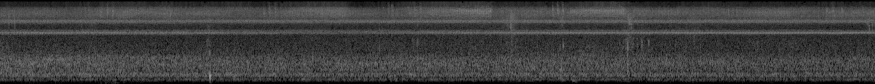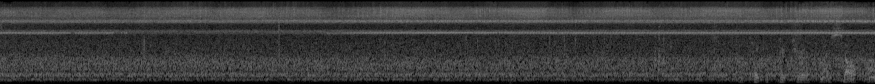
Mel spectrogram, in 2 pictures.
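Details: Late-season honey bee swarm in a trap, early September 2019: continuous, even buzzing drone holding steady throughout, a sustained high thin tone layered over it, faint occasional ticks.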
